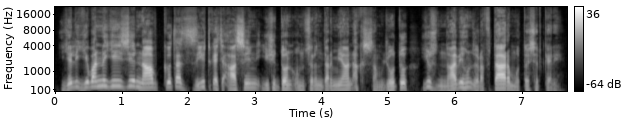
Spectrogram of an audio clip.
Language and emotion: Kashmiri, neutral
